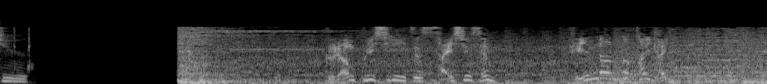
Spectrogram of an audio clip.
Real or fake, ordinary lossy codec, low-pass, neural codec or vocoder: fake; MP3, 24 kbps; 7.2 kHz; vocoder, 44.1 kHz, 80 mel bands, Vocos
